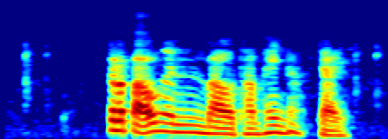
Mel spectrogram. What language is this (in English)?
Thai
